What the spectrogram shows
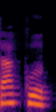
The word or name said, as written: takut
